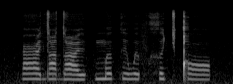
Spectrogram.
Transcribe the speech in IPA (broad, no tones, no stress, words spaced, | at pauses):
ʕɪdedˤɪ | məkɪwɘf xəcǃɔ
